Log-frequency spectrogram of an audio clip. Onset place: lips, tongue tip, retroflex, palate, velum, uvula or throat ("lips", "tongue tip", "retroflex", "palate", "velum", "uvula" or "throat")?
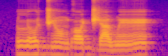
tongue tip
